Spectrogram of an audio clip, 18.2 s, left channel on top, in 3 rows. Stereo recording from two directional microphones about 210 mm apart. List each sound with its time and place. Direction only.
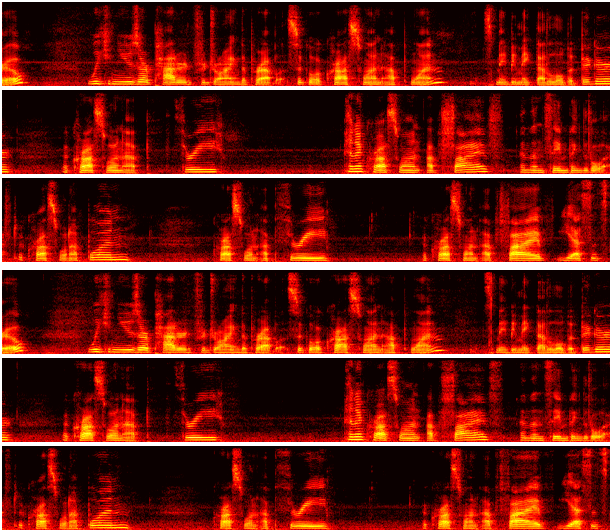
0.9 s a woman's voice: 20° left (ahead or behind)
9.5 s a woman's voice: 25° left (ahead or behind)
